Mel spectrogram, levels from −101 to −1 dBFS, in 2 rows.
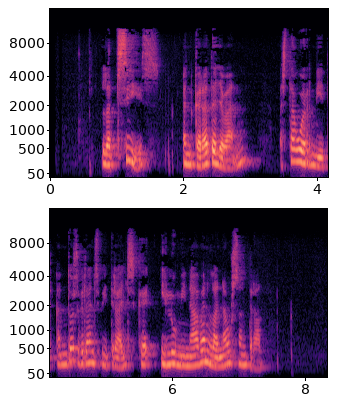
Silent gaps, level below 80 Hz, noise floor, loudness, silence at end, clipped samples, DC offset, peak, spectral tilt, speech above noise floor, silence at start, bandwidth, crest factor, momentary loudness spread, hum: none; -80 dBFS; -75 dBFS; -29 LUFS; 1 s; under 0.1%; under 0.1%; -10 dBFS; -5 dB/octave; 47 dB; 0.8 s; 11 kHz; 20 dB; 15 LU; none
